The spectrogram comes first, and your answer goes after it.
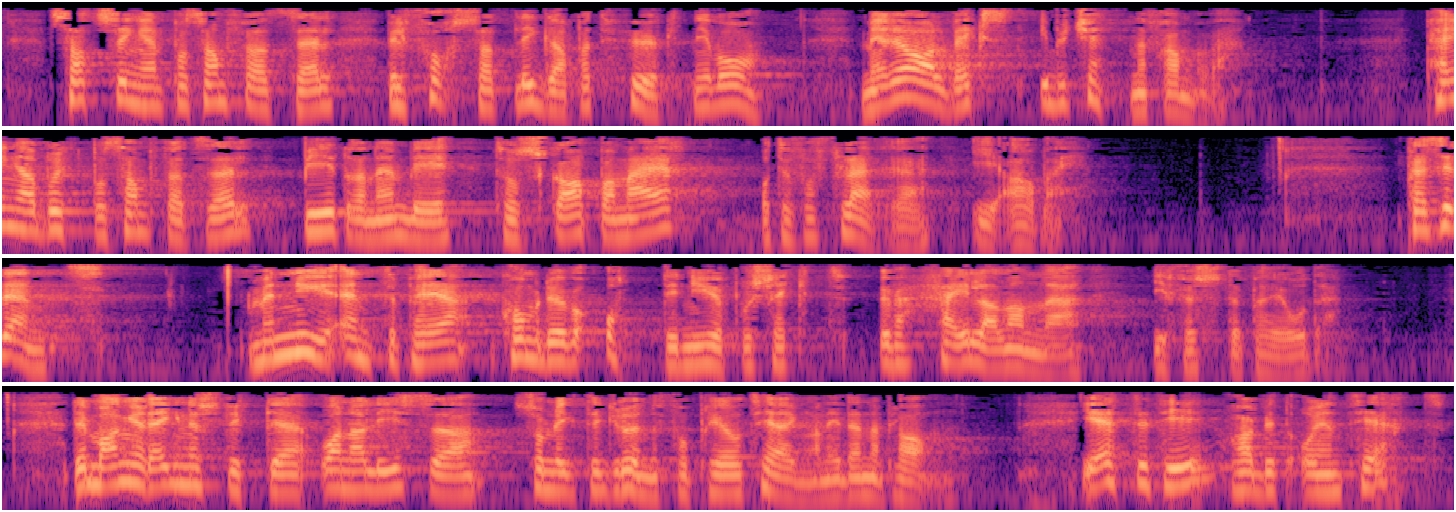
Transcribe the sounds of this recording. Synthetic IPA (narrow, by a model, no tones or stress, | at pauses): sɑt̪sɪŋənpʰɔsɑmfœd̪sɛlʋɪlfɔʁt̪sɑt̪lɪɡɑpʰɔɛt̪høːkt̪nɪʋoːmɛʁɛɑːlʋɛkst̪ɪbʉd̪ʃɛt̪ːənəfʁɑmːo̰ːʋə̰ʁ | pʰɛŋːəʁbʁʉk̚t̪̚pʰɔsɑmfəd̪sɛlb̥iːd̪ɾɑːnɛmlɪt̪ʰɪlɔskɑːpɑmæɪʁ | ɔt̪ʰɪlfoːflæːɾə̰ | ʔɪʔɑ̰ɾbæ̰ɪ | pʰɾɛsɪd̪ɛnt̪ | mɛnyːʔɛnt̪ʰeːpeːkʰɔmːəd̪ɛoːʋəɾɔt̪ːɪnyːəpʰʁʊʃɛkt̪oːʋəhæɪlɑlɑnːə̰ | ɪfœst̪əpʰæɾɪuːd̪ə | d̪̥ɛæɾmɑŋːəɾɛɡnəst̪ʏkːəʔɔɑnɑlyːsəsɔmlɪɡːət̪ʰɪlɡɾʉnfɔɾpʰʁɪʊɾɪt̪ʰeːɾɪŋɑnɪd̪ɛnəpʰlɑ̰ːnn̩ | ɪɛt̪ːət̪ʰiːhɑɾdblɪt̪ʰːɔɾɪənt̪ʰeːʁt̪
